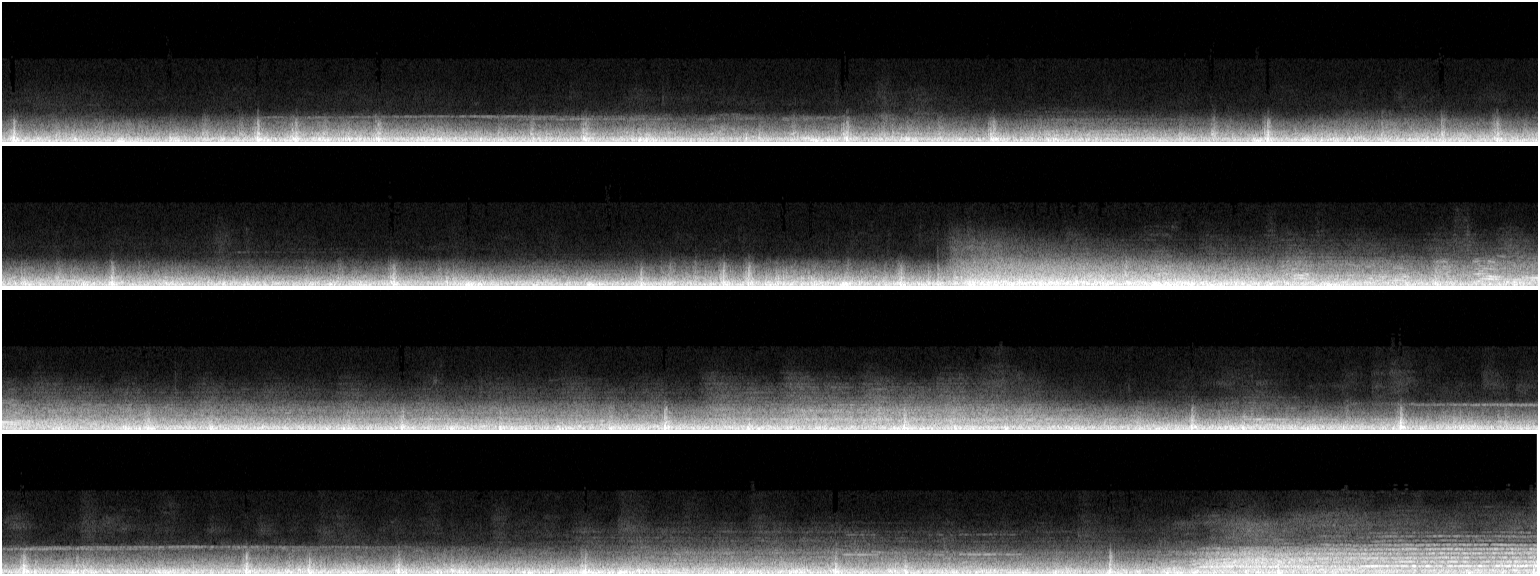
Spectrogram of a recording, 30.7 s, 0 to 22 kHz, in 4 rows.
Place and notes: NEW YEAR Fireworks 1800-078 Lisboa, Portugal - 2021 NEW YEAR Fireworks
New year 2021 fireworks. Recorded with a SD mixpre and a AT BP4025 (XY stereo).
